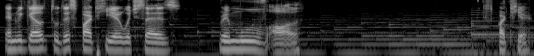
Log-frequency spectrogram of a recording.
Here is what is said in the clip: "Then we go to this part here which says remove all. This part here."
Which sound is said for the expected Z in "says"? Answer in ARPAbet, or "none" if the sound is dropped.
Z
